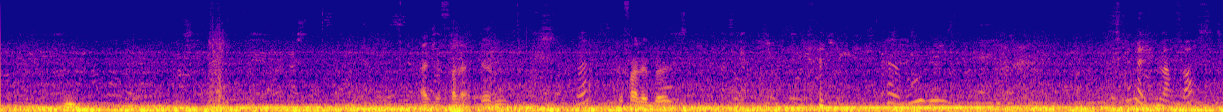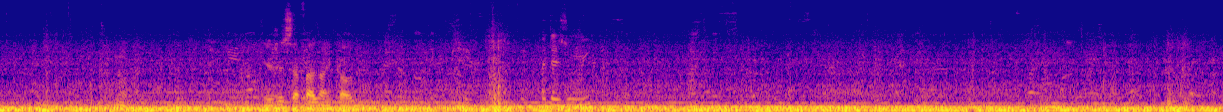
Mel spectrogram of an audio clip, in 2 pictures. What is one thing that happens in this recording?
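A bus engine rumbles low and steady.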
